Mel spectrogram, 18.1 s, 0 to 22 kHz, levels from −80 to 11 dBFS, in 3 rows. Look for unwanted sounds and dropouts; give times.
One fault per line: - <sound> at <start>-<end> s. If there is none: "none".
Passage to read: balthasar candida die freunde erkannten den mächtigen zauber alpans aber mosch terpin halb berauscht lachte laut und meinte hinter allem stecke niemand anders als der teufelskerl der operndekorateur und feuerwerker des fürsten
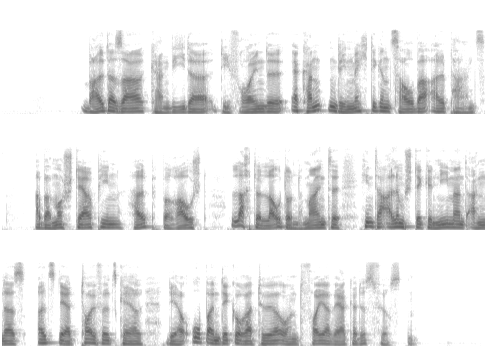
none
